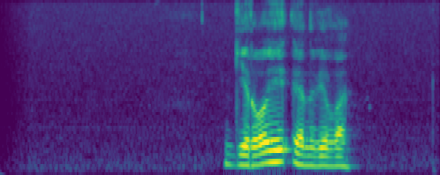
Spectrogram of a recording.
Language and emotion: Russian, neutral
